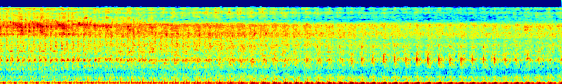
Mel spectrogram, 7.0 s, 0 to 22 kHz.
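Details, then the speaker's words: Plymouth Cuda V8 after sitting 10–15 years, fuel drained then a little added, rough spot on rotation: heavy lumpy uneven idle thumping about three and a half per second; rough-running engine, cause not confirmed. "all right key on fuel pumps [Music] on doesn't sound good but it [Music] started oh yeah she's [Music] gone"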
